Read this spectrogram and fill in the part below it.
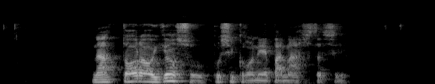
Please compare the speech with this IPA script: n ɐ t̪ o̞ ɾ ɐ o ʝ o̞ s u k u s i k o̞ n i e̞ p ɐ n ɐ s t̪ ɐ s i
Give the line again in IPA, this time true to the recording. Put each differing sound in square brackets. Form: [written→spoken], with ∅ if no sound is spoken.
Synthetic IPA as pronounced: n ɐ t̪ o̞ ɾ ɐ o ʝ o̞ s u [k→p] u s i k o̞ n i e̞ p ɐ n ɐ s t̪ ɐ s i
